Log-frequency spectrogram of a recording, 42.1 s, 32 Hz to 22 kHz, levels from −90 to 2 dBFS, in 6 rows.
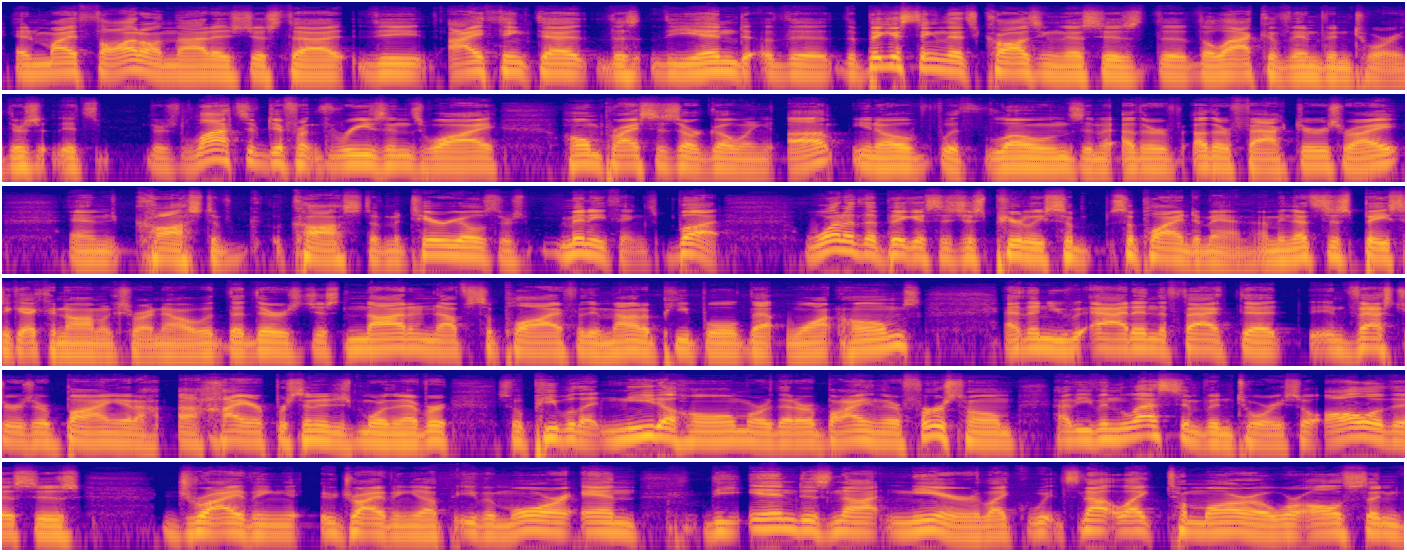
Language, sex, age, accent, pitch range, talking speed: English, male, 40-59, American, 100-125 Hz, 220 wpm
